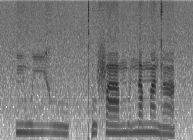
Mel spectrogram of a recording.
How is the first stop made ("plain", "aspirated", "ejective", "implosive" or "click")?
ejective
